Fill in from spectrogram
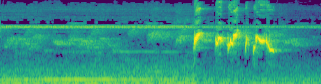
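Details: Caged red-whiskered bulbul from Thailand singing a training song used to excite other caged birds: after a quiet start, a short lively phrase of five or six bright, slurred whistled notes, with a steady high tone humming throughout.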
